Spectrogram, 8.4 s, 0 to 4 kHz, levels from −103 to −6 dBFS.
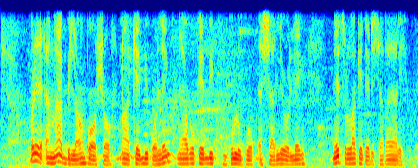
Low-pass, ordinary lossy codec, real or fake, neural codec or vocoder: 3.6 kHz; none; real; none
